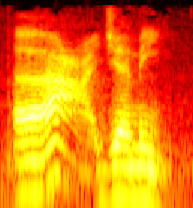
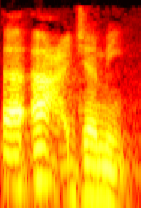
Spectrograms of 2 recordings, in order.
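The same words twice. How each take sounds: First: The second hamza is softened, between hamza and alif. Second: The second hamza is a full glottal stop. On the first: The speaker calls it right. "Rather you pronounce it as follows" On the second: The speaker calls it wrong. "You don't say"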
